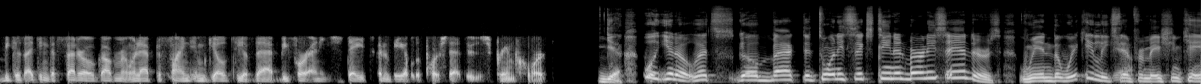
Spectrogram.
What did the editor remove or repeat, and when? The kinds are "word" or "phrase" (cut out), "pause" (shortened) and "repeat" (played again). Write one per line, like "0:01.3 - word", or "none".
none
